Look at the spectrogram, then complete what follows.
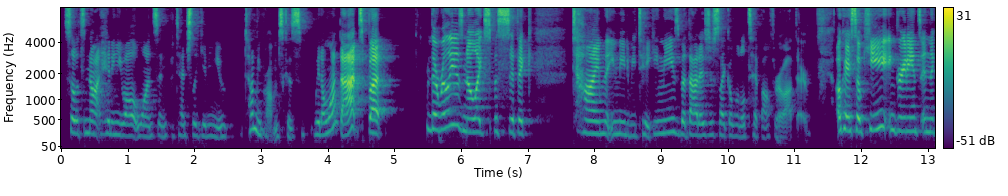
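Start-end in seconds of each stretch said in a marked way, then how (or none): none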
